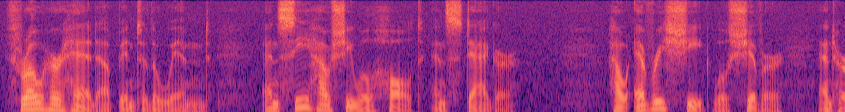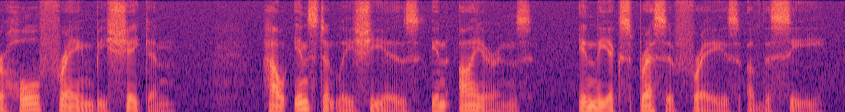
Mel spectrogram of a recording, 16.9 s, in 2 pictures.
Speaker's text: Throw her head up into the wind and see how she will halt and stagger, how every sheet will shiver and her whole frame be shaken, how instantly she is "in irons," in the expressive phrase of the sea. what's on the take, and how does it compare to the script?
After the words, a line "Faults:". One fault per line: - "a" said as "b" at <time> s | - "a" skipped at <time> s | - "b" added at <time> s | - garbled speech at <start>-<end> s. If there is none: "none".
Throw her head up into the wind and see how she will halt and stagger, how every sheet will shiver and her whole frame be shaken, how instantly she is "in irons," in the expressive phrase of the sea.
Faults:
none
